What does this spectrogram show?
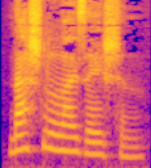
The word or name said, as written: nationalization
